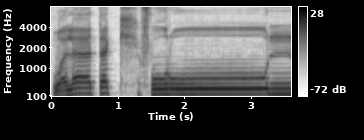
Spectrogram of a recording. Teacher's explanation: তাক বলার সময় কাফে একটু বাতাস বের হবে।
